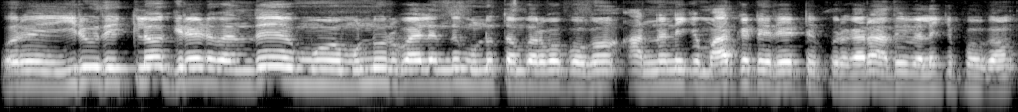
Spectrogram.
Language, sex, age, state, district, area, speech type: Tamil, male, 60+, Tamil Nadu, Dharmapuri, rural, spontaneous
